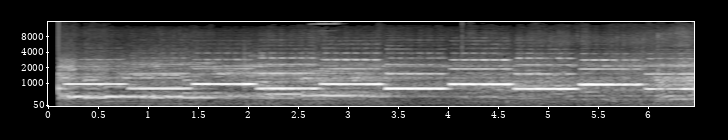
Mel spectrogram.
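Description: An ambulance siren wails in a fast two-tone pattern close by.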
